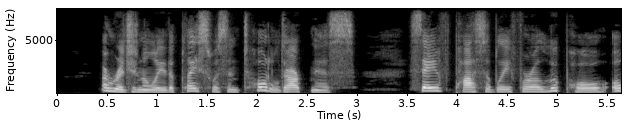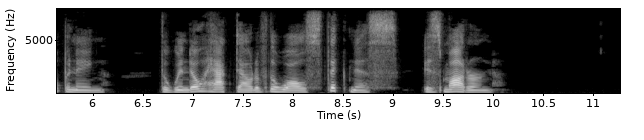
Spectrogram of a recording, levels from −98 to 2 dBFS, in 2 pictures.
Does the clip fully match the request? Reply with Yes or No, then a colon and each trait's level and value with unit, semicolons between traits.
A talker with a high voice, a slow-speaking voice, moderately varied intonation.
No: medium, 180 Hz; slow, 120 wpm; average, 3.8 semitones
